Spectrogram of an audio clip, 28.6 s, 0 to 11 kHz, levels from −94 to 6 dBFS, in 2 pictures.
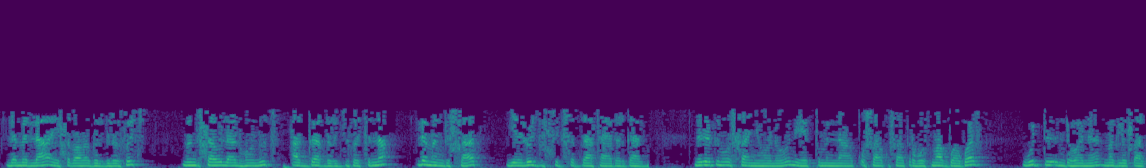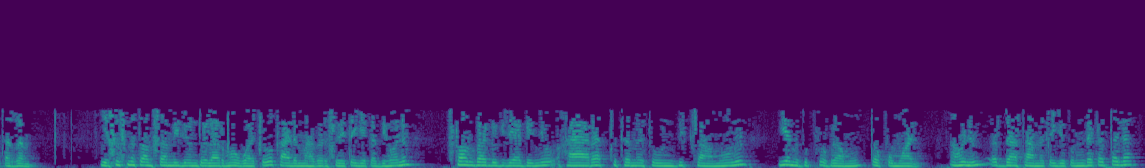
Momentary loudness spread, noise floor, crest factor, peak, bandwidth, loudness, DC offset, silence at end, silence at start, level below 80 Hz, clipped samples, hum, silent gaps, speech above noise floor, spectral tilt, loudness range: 6 LU; -67 dBFS; 16 dB; -16 dBFS; 4 kHz; -31 LUFS; under 0.1%; 0.1 s; 0.1 s; -60 dBFS; under 0.1%; none; none; 36 dB; -11 dB/octave; 2 LU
